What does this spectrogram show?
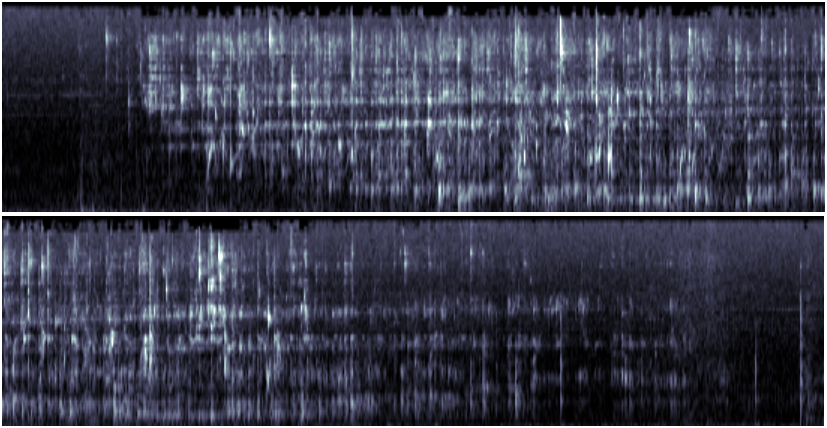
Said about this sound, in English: we're just going to transfer it into a bottle that we can seal. So we've just got a clip-top bottle from Sainsbury's, which we're going to transfer the liquid into via a funnel.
